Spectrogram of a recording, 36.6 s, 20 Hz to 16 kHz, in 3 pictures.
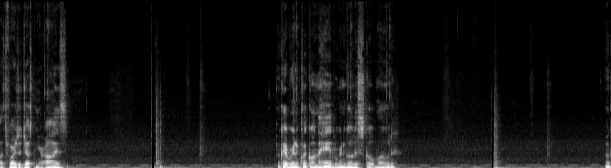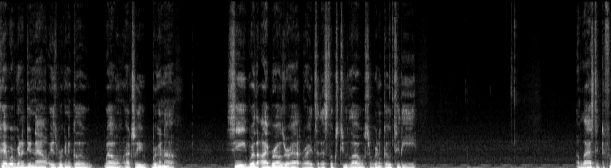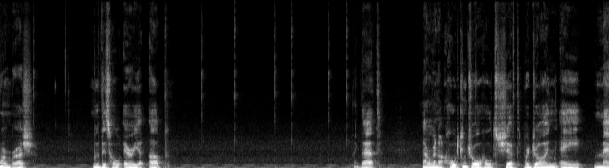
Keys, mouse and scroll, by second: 0.9 click, 1.0 click, 3.1 Insert, 5.9 click, 7.0 click, 7.0 click, 7.8 click, 9.8 Insert, 20.0 click, 21.6 f, 22.5 click, 25.1 click, 28.5 click, 30.0 click, 31.1 click.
